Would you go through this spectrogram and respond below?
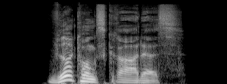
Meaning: genitive singular of Wirkungsgrad
- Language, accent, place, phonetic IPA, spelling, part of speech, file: German, Germany, Berlin, [ˈvɪʁkʊŋsˌɡʁaːdəs], Wirkungsgrades, noun, De-Wirkungsgrades.ogg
